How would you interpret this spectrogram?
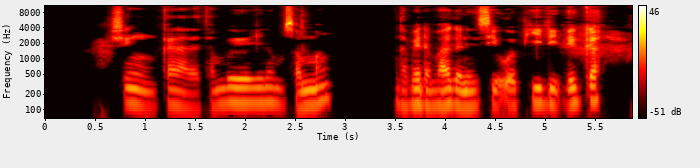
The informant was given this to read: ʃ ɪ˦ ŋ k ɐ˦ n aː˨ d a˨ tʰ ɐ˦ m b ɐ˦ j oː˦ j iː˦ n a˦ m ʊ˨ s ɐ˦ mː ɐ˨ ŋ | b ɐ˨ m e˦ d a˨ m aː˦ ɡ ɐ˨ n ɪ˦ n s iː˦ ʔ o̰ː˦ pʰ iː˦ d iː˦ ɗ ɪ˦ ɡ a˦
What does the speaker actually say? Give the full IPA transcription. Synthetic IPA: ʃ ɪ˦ ŋ k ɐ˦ n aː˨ d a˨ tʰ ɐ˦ m b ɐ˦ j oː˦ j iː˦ n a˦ m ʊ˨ s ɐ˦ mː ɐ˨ ŋ | ɡ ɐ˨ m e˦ d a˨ m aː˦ ɡ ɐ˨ n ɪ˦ n s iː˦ ʔ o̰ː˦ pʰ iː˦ d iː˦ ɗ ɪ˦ ɡ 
